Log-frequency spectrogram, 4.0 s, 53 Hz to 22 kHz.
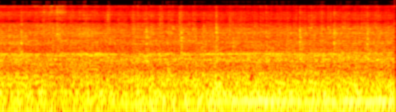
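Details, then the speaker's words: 1972 Plymouth Fury ex-police cruiser, 440 big-block V8, long-stored barn find just revived: steady, even idle with a smooth low rumble and no misses or stumbles. "I wasn't expecting it to just sit and idle honestly I wasn't either at all it's been sitting"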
